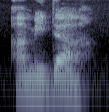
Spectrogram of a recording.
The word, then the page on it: amidah: Hebrew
